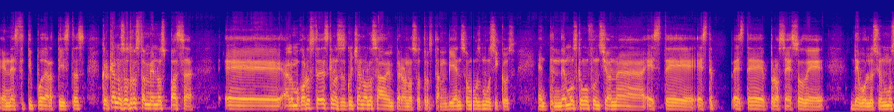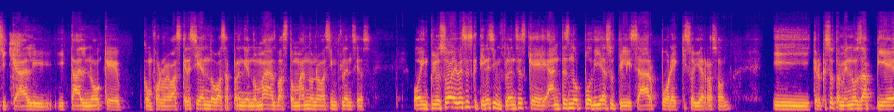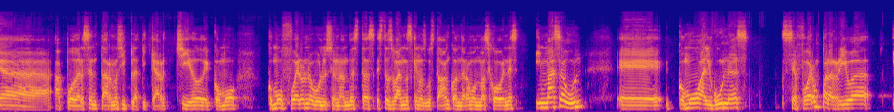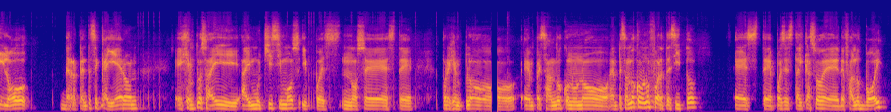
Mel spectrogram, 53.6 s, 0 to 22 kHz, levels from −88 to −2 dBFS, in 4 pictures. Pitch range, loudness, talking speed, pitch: 115-135 Hz, -18 LUFS, 160 wpm, 125 Hz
